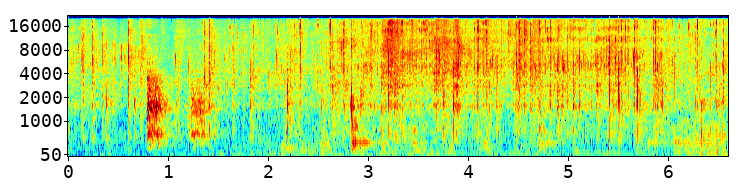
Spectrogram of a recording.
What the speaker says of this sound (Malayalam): എണ്ണ നന്നായി ചൂടായി വരുമ്പോഴത്തേക്ക് ഇതിലോട്ട് നമുക്ക് ഉള്ളി ഇട്ട് കൊടുത്ത് ഇതിലോട്ട് കറിവേപ്പിലയും കൂടെ നമുക്ക് ഇട്ട് കൊടുക്കാം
